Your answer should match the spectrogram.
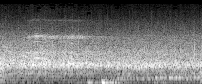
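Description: Stadium crowd cheering loudly at the end of a long run, with a referee's whistle blowing once, about half a second in, for roughly a second.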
